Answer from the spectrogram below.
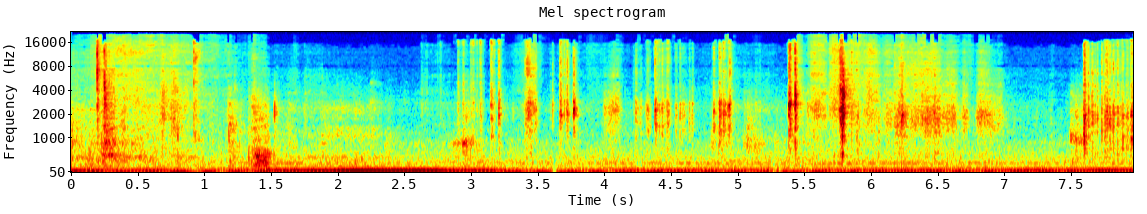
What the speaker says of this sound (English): now we're going to go ahead and cut that out.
